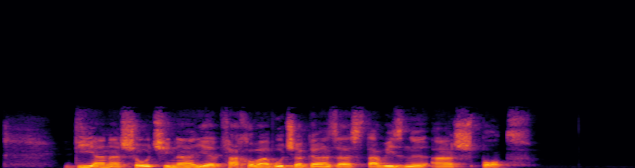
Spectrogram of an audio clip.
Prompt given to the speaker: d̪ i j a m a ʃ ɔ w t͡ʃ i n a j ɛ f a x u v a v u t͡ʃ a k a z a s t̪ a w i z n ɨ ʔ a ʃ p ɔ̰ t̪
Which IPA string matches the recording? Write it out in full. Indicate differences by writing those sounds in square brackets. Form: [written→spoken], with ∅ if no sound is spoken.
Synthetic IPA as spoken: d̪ i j a [m→n] a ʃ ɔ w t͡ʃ i n a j ɛ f a x [u→ɔ] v a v u t͡ʃ a k a z a s t̪ a w i z n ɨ ʔ a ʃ p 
